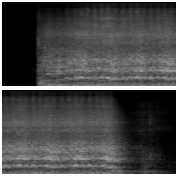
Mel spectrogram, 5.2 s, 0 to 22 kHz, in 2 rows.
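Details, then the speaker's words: Junkyard 6.0 LS V8 in a 1964 Nova, cranking about four seconds without firing: a crank-no-start because the chosen power wire cuts off during cranking. "so you're like I said before you're turning off right when under cranking the wire you picked gets turned off okay and that's uh not going to work"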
